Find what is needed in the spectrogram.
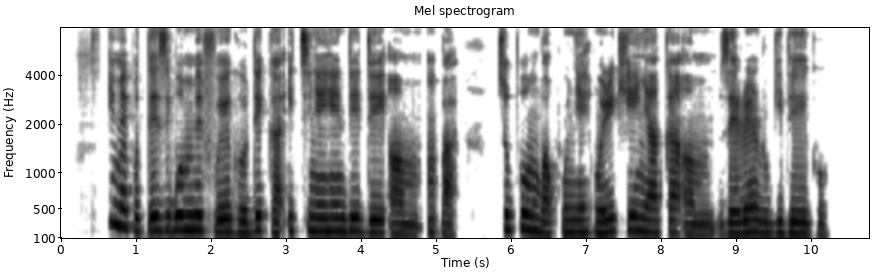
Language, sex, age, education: Igbo, female, 30-45, tertiary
